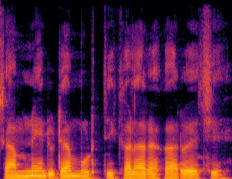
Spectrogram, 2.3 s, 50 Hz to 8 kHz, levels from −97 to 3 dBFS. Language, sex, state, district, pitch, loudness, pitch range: Bengali, male, Assam, Hailakandi, 95 Hz, -17 LUFS, 90-105 Hz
